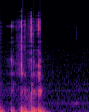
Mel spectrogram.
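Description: A short cluster of four or five quick computer clicks, close and crisp, then quiet.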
